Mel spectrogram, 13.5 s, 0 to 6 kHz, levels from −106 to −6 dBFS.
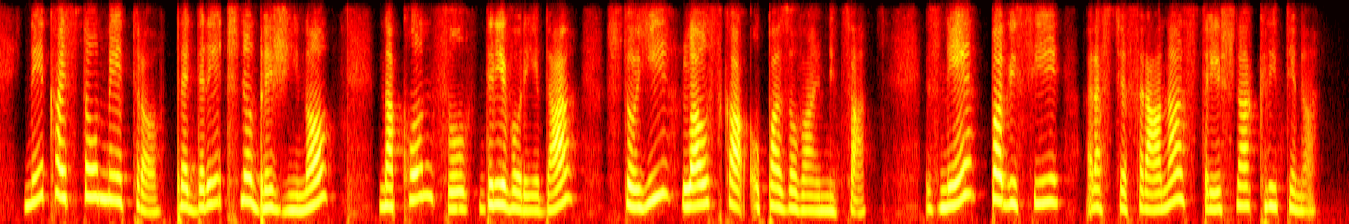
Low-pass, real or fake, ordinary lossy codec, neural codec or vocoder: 5.4 kHz; fake; Opus, 32 kbps; codec, 16 kHz, 1.1 kbps, Voila-Tokenizer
